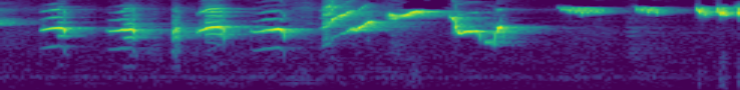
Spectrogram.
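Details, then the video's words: White-eye lure recording with isian filler songs for attracting birds to traps: high, fast chirps and short sweeping whistles in quick bursts, ending with thin, level high whistles repeated three times. "suara burung pleci pikat+isian"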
